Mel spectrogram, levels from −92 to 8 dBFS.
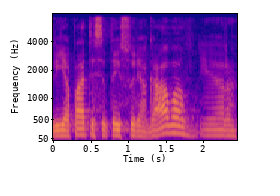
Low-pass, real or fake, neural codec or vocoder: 7.2 kHz; real; none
